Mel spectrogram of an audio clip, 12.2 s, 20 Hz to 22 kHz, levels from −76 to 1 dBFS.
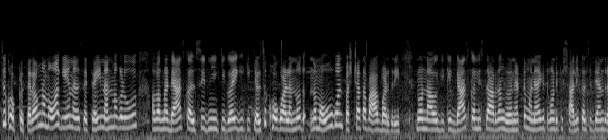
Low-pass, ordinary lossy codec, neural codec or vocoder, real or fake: none; none; none; real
